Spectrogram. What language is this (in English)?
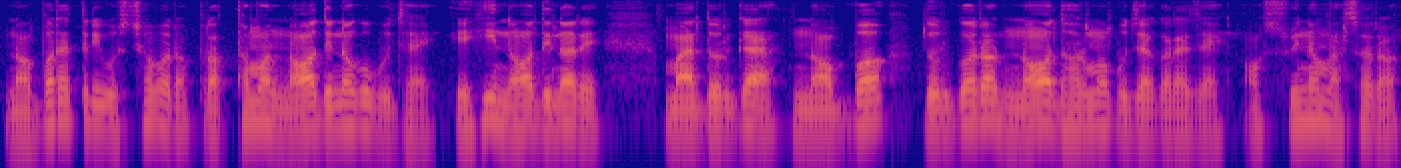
Odia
